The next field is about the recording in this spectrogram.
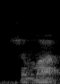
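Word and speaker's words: שָׁמַט: No, Shamat. Shamat, yeah. That's how you pronounce it.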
